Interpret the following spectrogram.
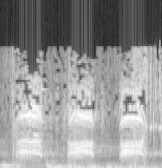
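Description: Crows cawing in a steady run of harsh calls, about two or three a second, over soft background music.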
